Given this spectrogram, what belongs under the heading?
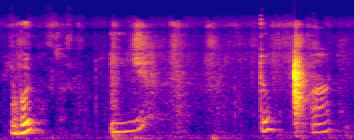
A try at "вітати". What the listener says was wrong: Ні-ні-ні. В іта. Давай одразу з'єднувати.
